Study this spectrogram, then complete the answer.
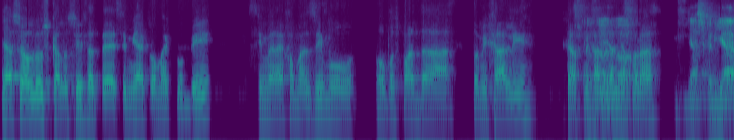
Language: Greek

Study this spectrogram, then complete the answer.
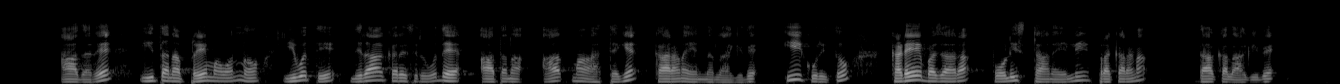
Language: Kannada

